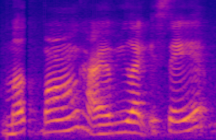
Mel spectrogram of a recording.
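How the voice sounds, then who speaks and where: Bright, high-voiced woman hosting a food chat. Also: unhurried, slight background noise. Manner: friendly, chatty, with fillers while describing food. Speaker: mukbang vlogger host. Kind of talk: casual eating-show chat.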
